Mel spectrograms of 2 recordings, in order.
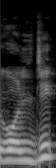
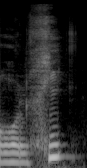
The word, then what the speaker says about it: Golgi: Dentro de los membranosos tenemos las mitocondrias, el retículo endoplasmático, el aparato de Golgi, que no Golgi, Golgi, porque era un señor italiano y se pronuncia así, y los lisosomas y las vesículas.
